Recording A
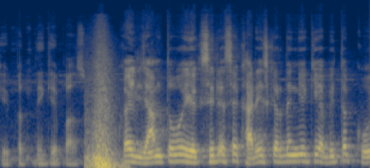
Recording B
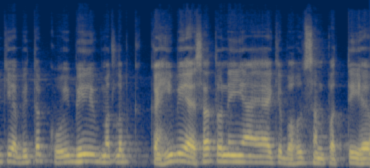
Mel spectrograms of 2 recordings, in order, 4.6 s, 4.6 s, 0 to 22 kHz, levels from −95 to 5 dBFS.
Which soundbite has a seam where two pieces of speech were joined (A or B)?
A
